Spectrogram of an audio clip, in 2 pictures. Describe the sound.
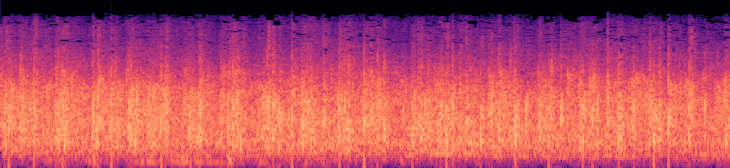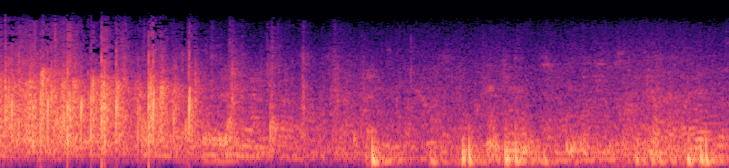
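A crowd applauds with thick, steady clapping for about seven seconds, then the clapping thins and fades as a man's voice begins speaking over the last few claps.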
